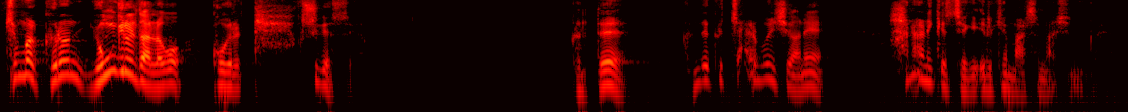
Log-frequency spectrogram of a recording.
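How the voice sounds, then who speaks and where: A man's voice: medium pitch, a little fast, long pauses, breathy edge. A middle-aged man, a pastor, preaching a sermon as a story and acting out the voices of the people in it. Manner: animated storytelling that acts out quoted voices.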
